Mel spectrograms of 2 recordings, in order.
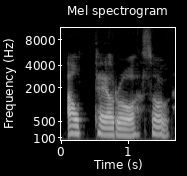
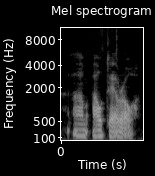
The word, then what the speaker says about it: Aotearoa: Actually, I'm going to need you to help me pronounce that properly, Marianne. Did I say that right? Not quite. So Aotearoa. It's the Maori name for New Zealand. Aotearoa. Bit of a mouthful. Aotearoa.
